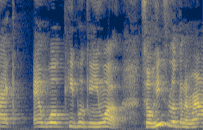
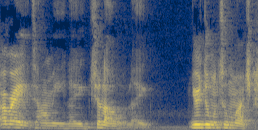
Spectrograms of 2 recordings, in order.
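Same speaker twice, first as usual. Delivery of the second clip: much lower, cool talk-down; calming Ghost; 8 semitones lower than usual. Retold or imitated. Ghost telling Tommy to chill, calming. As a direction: drop low and rein in a hothead.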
